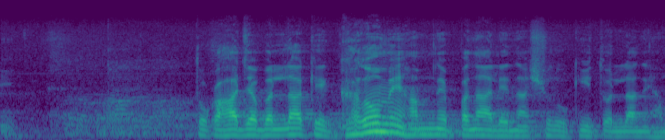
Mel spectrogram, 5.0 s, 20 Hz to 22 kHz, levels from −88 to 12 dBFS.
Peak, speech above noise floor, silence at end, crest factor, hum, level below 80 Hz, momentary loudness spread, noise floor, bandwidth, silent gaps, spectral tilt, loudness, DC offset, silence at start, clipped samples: -10 dBFS; 24 dB; 0 s; 22 dB; none; -68 dBFS; 22 LU; -53 dBFS; 15 kHz; none; -6 dB/octave; -30 LUFS; under 0.1%; 0 s; under 0.1%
